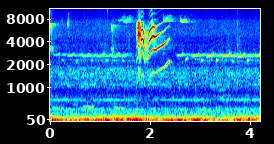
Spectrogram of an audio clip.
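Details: Goldfinch visiting a feeder on a snowy morning. One short burst of bright, slurred, rising notes around the middle, with a faint steady whistled tone before and after it and a soft low rumble.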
